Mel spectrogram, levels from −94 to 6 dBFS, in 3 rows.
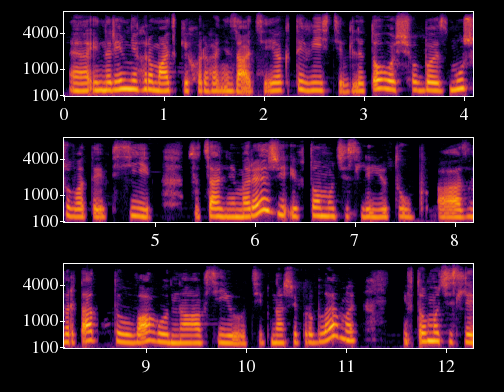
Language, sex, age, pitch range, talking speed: Ukrainian, female, 20-39, 225-250 Hz, 145 wpm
